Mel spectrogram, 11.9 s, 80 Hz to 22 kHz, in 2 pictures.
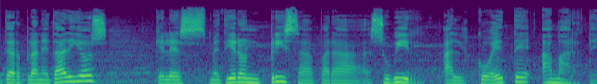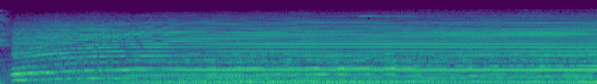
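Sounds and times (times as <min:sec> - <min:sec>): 
speech: 0:00.0 - 0:06.4
wailing siren: 0:06.1 - 0:11.9.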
